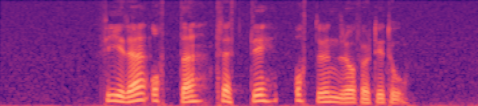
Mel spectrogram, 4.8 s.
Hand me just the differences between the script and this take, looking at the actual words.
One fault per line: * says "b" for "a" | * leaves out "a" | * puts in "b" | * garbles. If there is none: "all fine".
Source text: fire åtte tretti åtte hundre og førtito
all fine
